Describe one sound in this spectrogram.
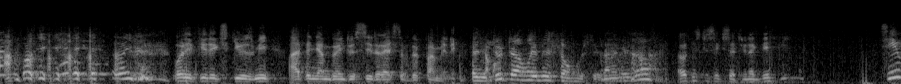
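A young girl talks with excitement up close.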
